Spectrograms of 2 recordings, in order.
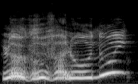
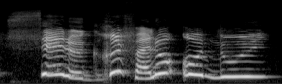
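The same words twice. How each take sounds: First: Loud, high-pitched horrified shout; gasp, then cry it out in alarm. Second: Menacing announcement. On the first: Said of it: "cria Gruffalo". (cri aigu et horrifié) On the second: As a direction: stretch the dish's name for effect. Mouse slyly announces its favourite dish. (annonce forte et traînante) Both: A narrator's reading.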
